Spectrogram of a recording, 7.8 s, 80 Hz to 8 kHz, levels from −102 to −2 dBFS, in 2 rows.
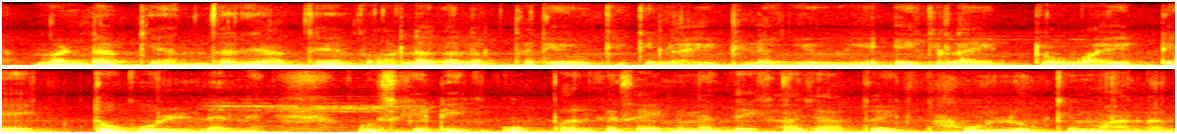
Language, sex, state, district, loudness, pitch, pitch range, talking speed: Marwari, male, Rajasthan, Nagaur, -18 LUFS, 120 Hz, 110-130 Hz, 270 wpm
